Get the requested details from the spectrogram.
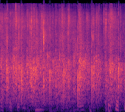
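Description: An audience claps in a steady, dense round of applause that stays loud and even throughout, with a few faint voices and cheers mixed into the clatter.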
